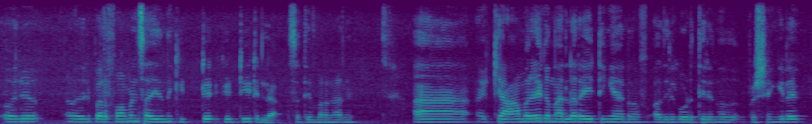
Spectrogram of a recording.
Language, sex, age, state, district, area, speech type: Malayalam, male, 18-30, Kerala, Kottayam, rural, spontaneous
